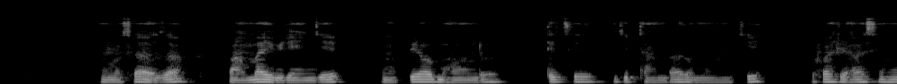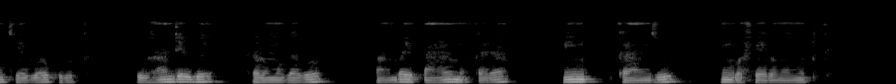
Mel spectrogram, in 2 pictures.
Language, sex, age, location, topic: Kinyarwanda, male, 18-24, Kigali, health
